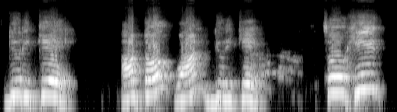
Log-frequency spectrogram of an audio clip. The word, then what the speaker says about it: Guericke: Okay, so okay, not Guerick, they spell it as Guericke.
